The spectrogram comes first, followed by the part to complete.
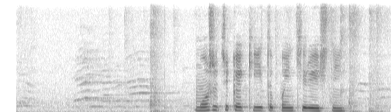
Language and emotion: Russian, neutral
